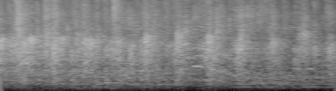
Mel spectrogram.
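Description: Loud, sustained applause from an audience of children at a children's song performance, dense clapping with a slightly pulsing rhythm that fills the whole moment without any break.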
